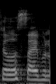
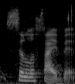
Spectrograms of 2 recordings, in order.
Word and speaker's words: psilocybin: Psilocybin, because I've heard it pronounced like 4 different ways. You can say psilocybin or you can say psilocybin. Psilocybin. The technical term is psilocybin.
